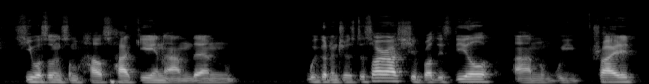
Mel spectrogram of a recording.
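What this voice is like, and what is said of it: Argentinian accent. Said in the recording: “I'm from Argentina. That's where my accent is from.”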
